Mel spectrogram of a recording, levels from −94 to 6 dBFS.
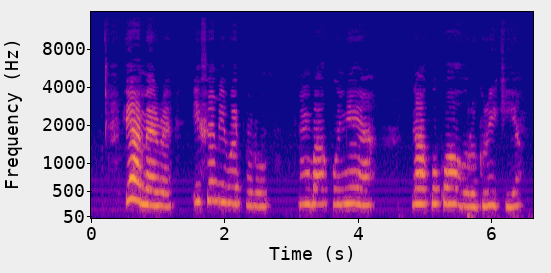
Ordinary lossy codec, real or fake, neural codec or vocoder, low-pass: none; fake; vocoder, 48 kHz, 128 mel bands, Vocos; 14.4 kHz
